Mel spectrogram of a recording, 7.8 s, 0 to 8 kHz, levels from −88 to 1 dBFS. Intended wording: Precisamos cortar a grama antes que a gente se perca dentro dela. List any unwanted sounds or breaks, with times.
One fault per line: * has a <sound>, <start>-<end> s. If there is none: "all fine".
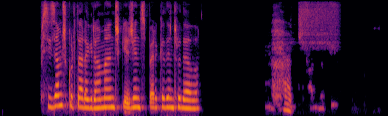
* has a sneeze, 5.3-6.8 s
